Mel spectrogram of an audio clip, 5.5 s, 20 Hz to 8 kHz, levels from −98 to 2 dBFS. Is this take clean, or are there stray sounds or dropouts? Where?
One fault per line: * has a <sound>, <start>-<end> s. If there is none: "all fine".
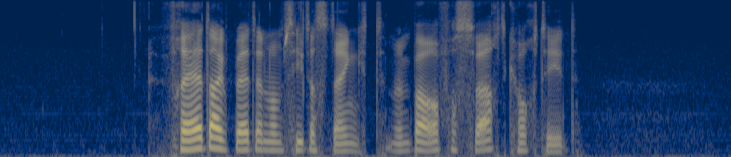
all fine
